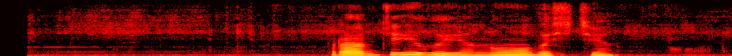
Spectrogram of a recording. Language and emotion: Russian, sad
